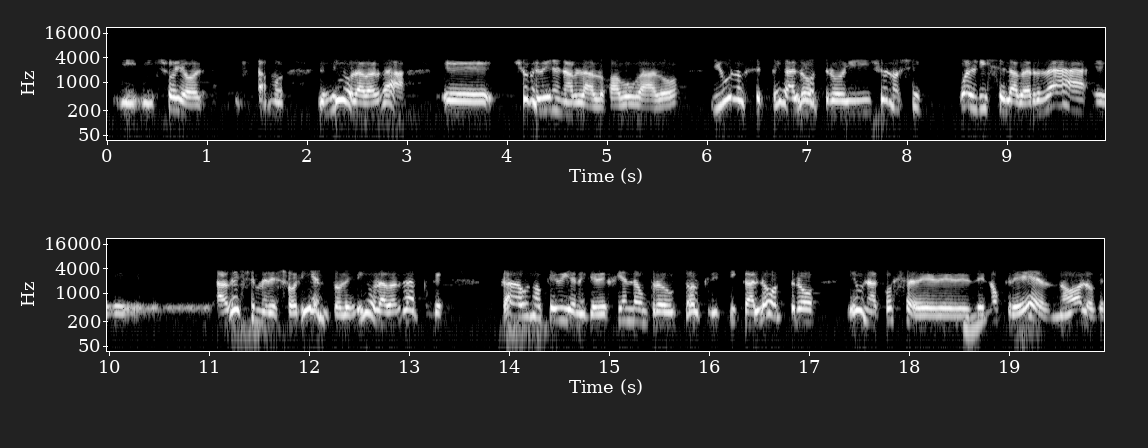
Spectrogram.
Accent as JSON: {"language": "Spanish", "town": "Chañar Ladeado", "region": "Santa Fe", "country": "Argentina", "tie": "born or raised there", "said": "si yo hiciera esta nota en mi pueblo, en Chañar Ladeado, ni lo entenderían"}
